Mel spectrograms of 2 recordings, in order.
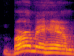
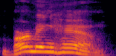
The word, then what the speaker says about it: Birmingham: Don't emphasize the hum.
